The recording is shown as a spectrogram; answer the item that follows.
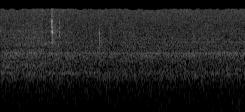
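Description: Near silence: faint room hiss with one small computer-input click about half a second in and a fainter tick a moment later.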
